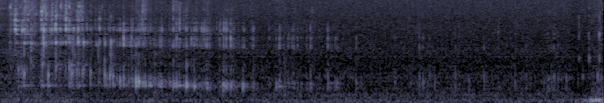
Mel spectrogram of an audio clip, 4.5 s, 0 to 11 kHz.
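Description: Fresh beer, brewed on 3 June, poured into a glass: a gurgling, splashing stream for about two seconds, then a softer fizzing hiss as the foam settles, with a low steady rumble underneath and no talking.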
